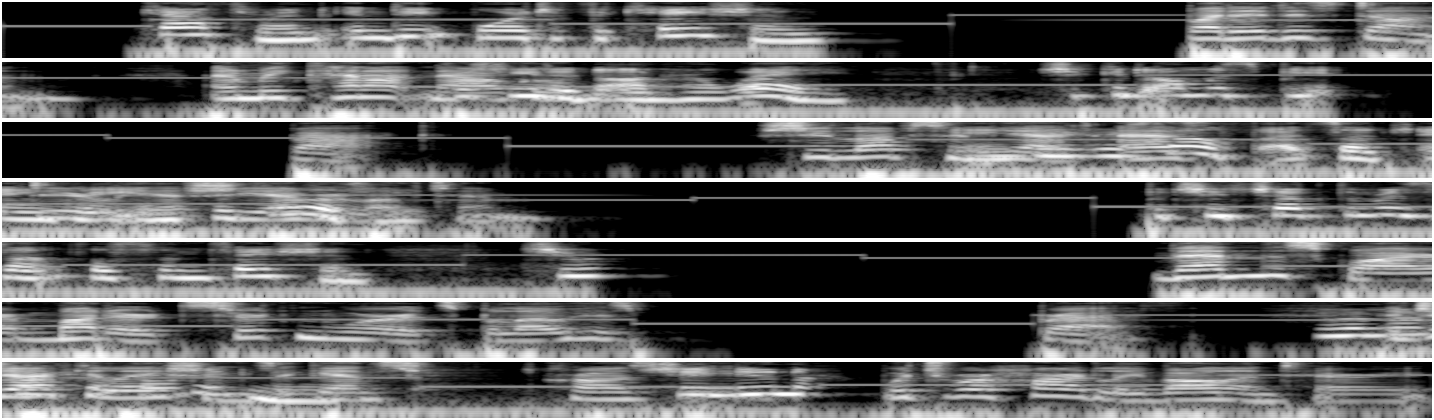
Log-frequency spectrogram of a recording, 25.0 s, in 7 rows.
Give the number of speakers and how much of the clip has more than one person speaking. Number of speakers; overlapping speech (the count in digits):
2, about 18%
